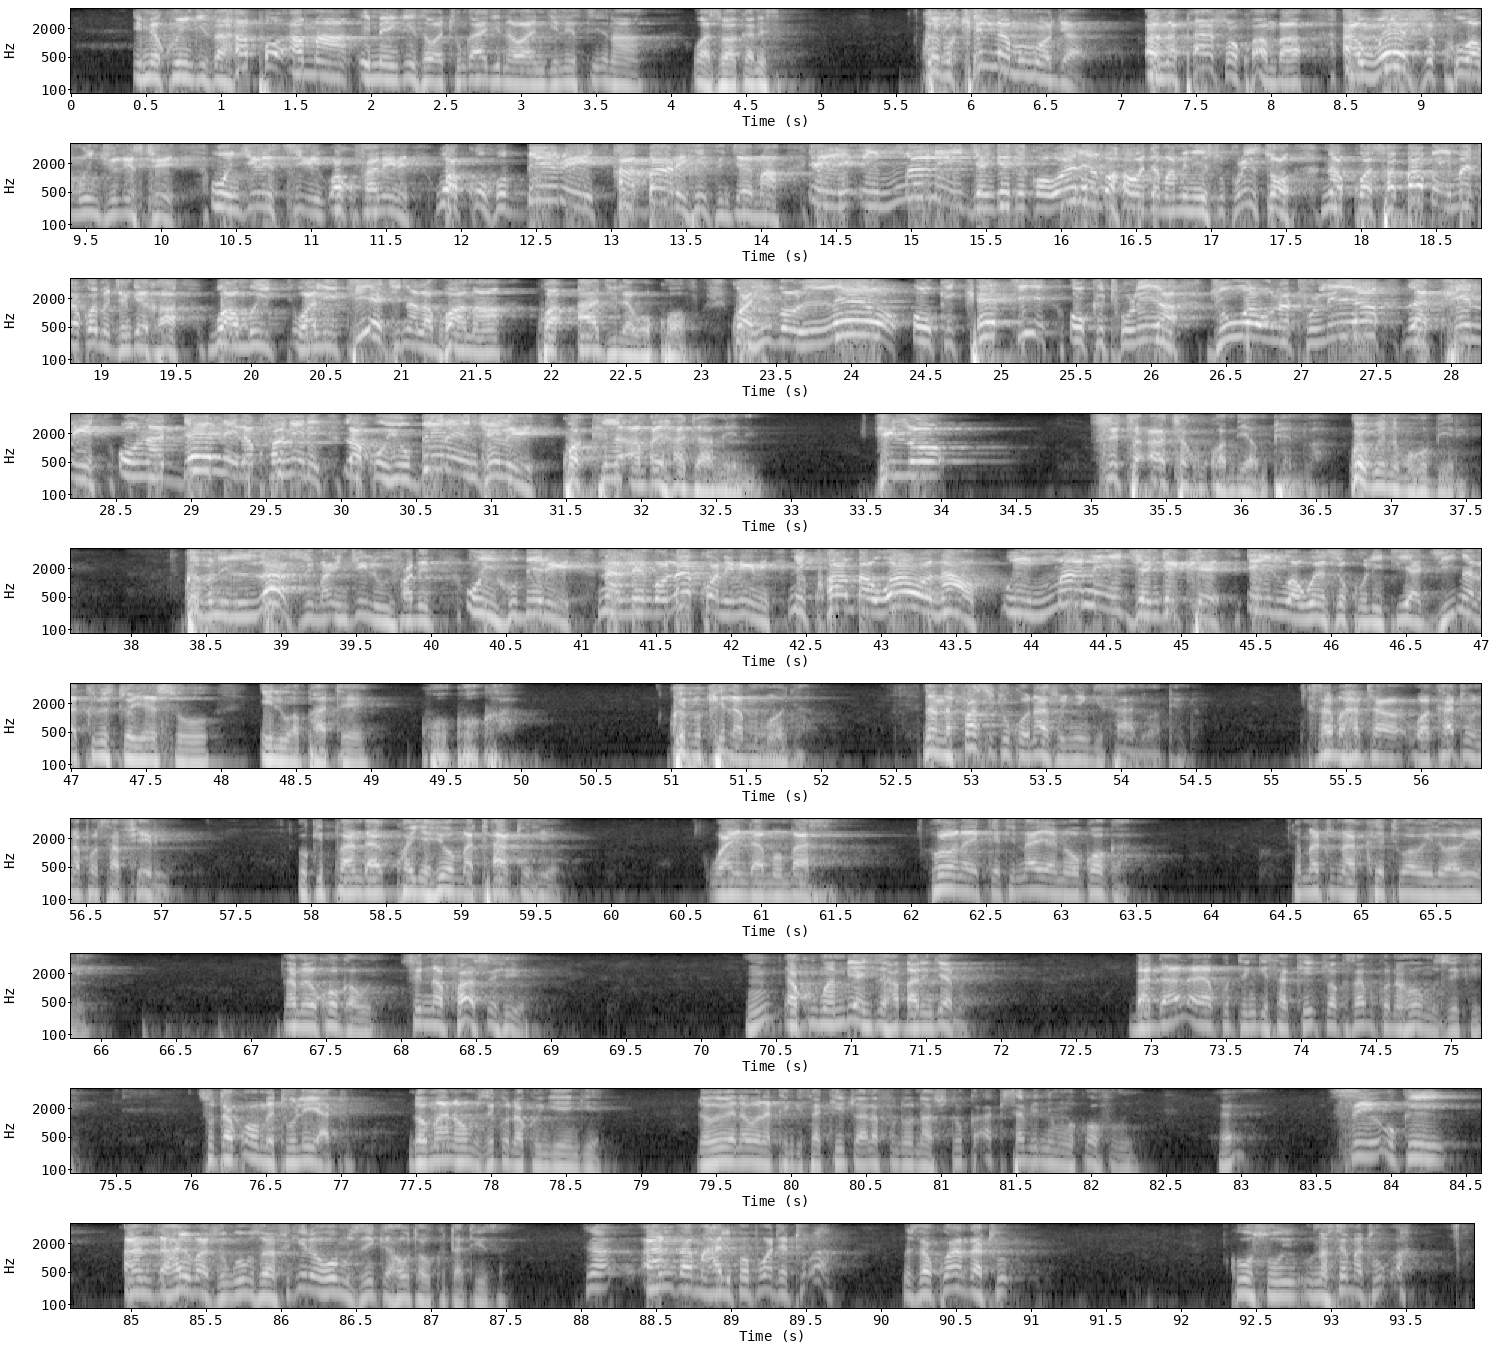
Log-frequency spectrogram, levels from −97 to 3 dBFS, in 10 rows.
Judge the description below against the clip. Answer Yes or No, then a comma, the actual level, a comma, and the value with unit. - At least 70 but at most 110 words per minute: Yes, average, 105 wpm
